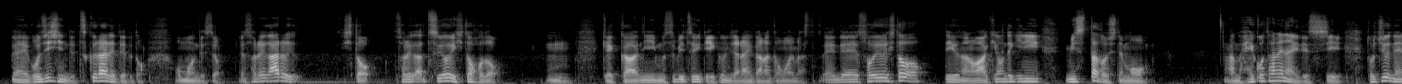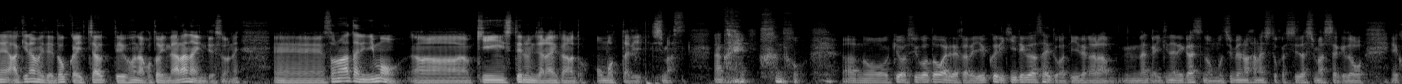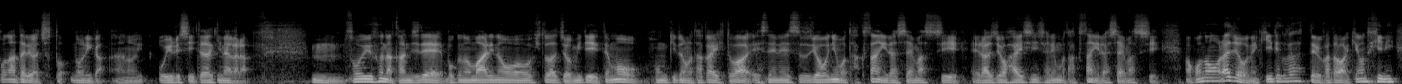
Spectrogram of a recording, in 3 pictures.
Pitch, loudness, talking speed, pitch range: 95 Hz, -27 LUFS, 490 characters per minute, 85-110 Hz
